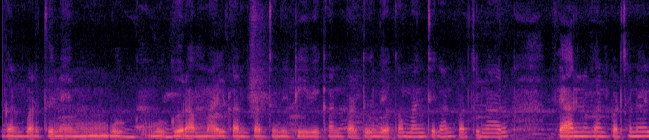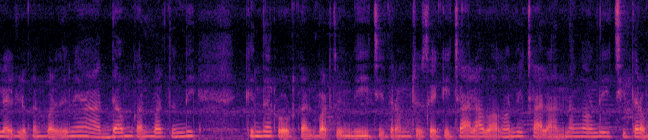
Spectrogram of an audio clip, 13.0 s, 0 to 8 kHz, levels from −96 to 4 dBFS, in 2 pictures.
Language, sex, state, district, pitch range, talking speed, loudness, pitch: Telugu, female, Andhra Pradesh, Anantapur, 215-255 Hz, 125 wpm, -34 LUFS, 235 Hz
